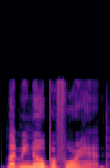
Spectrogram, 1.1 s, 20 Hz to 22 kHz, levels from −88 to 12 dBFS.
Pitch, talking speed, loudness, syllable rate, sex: 200 Hz, 220 wpm, -17 LUFS, 7.1 syllables/s, female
